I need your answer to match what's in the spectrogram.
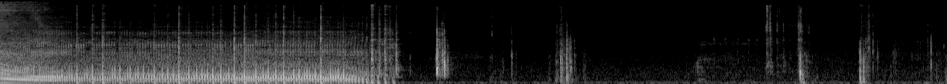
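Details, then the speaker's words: Ported 66cc two-stroke chainsaw cutting wood, judged able to pull a 28-inch bar. It screams at high revs, holding pitch steady through the cut without bogging, then drops off: healthy, strong pull under load. "okay that thing's an absolute monster"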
